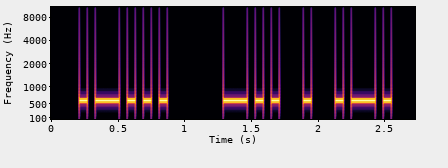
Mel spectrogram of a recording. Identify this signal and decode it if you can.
Morse code, heard as a keyed tone, about 20 wpm, 600 Hz. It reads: <AS> DER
